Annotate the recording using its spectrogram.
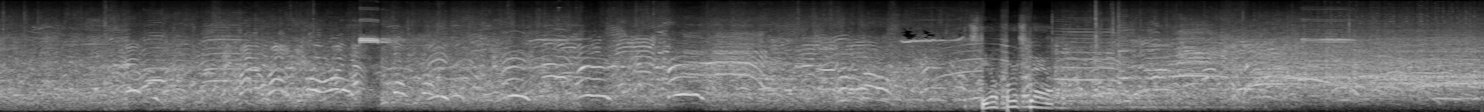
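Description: A large crowd cheers and shouts in an open stadium.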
